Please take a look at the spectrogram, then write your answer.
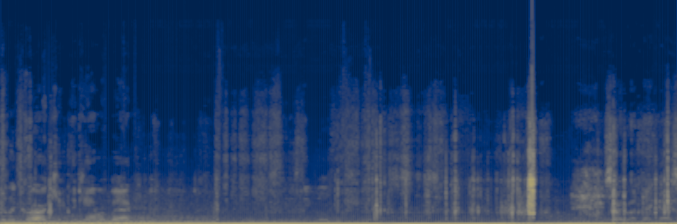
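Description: A Chrysler Hellcat accelerates hard with a deep, loud engine rumble heard from inside, the low roar rising and holding, with scraping and rattling cabin noises and a voice speaking over it.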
